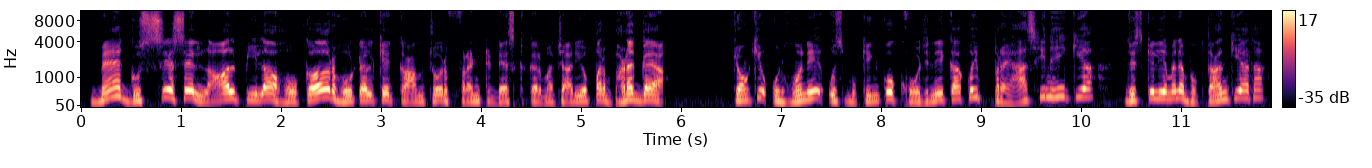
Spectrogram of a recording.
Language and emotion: Hindi, angry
